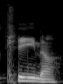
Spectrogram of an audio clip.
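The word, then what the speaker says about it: Kena: And it's Kina apparently, but I'm not going to change. No, I'm not going to call it that.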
